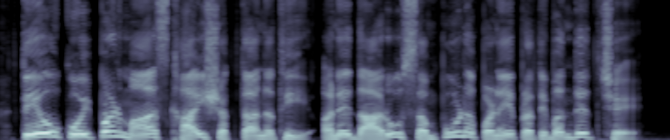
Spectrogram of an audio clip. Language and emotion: Gujarati, neutral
